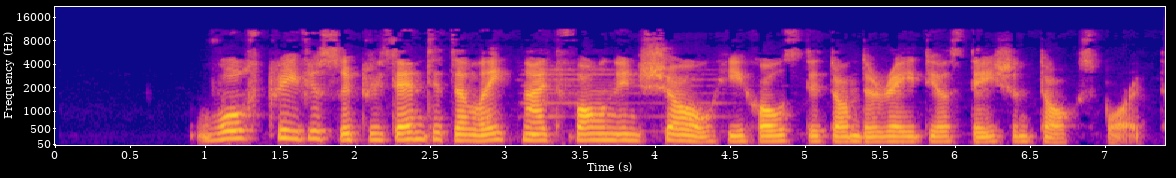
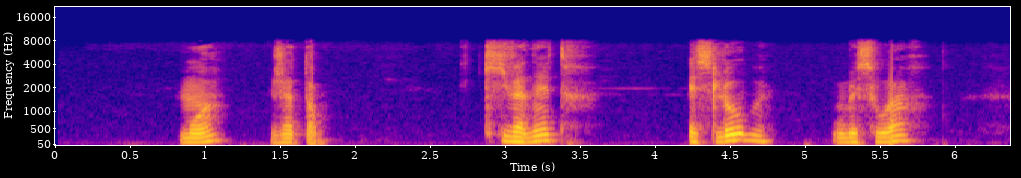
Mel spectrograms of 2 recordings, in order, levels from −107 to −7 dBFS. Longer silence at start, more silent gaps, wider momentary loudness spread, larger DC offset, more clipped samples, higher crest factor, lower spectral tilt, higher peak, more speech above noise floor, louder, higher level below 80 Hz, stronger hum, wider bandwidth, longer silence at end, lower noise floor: about the same, 0.95 s vs 0.85 s; neither; second, 7 LU vs 16 LU; neither; neither; about the same, 20 dB vs 20 dB; about the same, -5 dB/octave vs -5.5 dB/octave; about the same, -2 dBFS vs -2 dBFS; first, 65 dB vs 53 dB; about the same, -22 LUFS vs -21 LUFS; second, -70 dBFS vs -54 dBFS; neither; first, 11.5 kHz vs 8.4 kHz; second, 0.15 s vs 0.65 s; first, -87 dBFS vs -72 dBFS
